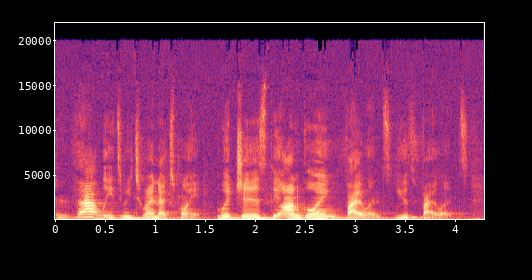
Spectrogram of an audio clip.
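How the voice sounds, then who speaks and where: The voice has ordinary pitch variation, with audible room echo in the recording. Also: woman. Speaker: school board member. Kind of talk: board meeting report. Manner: fast; animated.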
